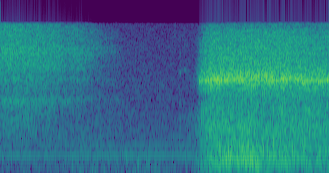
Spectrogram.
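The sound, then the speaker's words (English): A deep breath taken during a guided meditation. A soft, airy inhale fades into a quiet pause, then a louder, steady breathy rush carries on to the end. “Nice deep breath.”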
